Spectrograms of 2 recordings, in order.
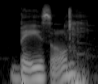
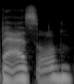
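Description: First: The word is said with an American pronunciation. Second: The word is said with a British pronunciation. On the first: "the Americans say basil" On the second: "the UK girlies say basil"

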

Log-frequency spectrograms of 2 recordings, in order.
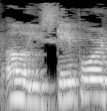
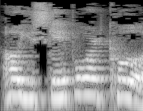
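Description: First: It sounds suspicious and disapproving. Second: It sounds impressed and approving.

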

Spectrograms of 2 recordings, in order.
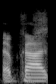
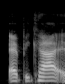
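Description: First: No extra vowel is added in the middle. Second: An extra vowel is added in the middle. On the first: The speaker calls it right. "it's Epcot" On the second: The speaker calls it wrong. "it's not Epicot"

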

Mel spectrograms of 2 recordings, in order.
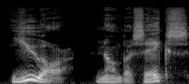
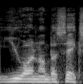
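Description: First: There is a pause after "you are". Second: There is no pause after "you are". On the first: "if it was written with a comma after you are, comma" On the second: "Instead of saying"

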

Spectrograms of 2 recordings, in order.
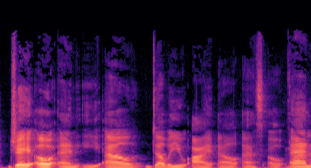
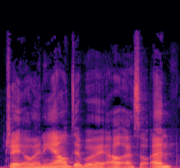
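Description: First: The letters are spelled out slowly. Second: The letters are spelled out fast.

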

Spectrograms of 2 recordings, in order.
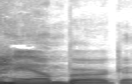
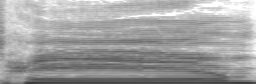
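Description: First: The word is said quickly and plainly. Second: The word is drawn out slowly.

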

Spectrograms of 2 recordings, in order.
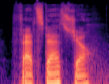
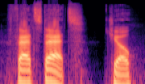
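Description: First: It is said in a plain, low-energy way. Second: It is said with exaggerated, put-on vigor.

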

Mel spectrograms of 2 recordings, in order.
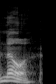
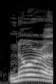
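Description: First: The name ends in a plain vowel without r. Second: The name ends with an r sound. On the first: The speaker calls it right. "I said it right" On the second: The speaker calls it wrong. "Nora is the bad way"

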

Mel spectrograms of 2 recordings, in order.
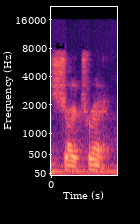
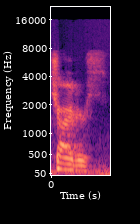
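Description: First: The name is pronounced the French way. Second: The name is pronounced the English way. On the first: The speaker calls it wrong. "the first time I pronounced it, I said Chartres" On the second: The speaker calls it right. "And the guy says Charters"

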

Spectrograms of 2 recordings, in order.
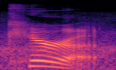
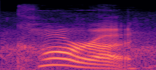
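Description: First: The first vowel sounds like the vowel in 'care'. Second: The first vowel sounds like the vowel in 'car'. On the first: This is the name as earlier shows said it. "instead of Kara" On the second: This is the name as the actress says it. "she called her Kara"

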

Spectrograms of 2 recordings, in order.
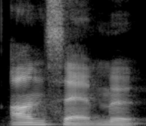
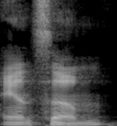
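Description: First: The name ends with an extra 'mu' syllable. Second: The name ends on a closed 'm' sound. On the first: This is the Japanese way of saying the name. "the way he mouths the line is Ansemu" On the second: This is the English way of saying the name. "It's not Ansem, where the mouth would close"

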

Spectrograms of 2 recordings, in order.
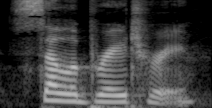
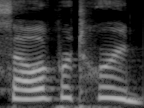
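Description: First: The word has a British pronunciation. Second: The word has a non-British pronunciation.

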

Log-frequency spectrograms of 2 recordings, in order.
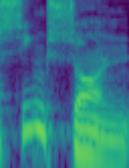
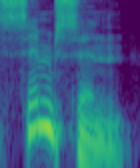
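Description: First: The last syllable sounds like 'son'. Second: The last syllable sounds like 'sin'. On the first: The speaker calls it wrong. "no Simpson" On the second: The speaker calls it right. "it's Simpson. Sin es como pecado al final"

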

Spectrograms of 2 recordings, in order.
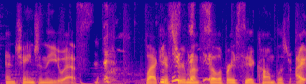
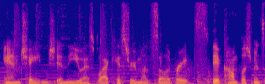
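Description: First: There is a pause after "U.S." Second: There is no pause after "U.S." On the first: A new sentence starts after U.S. The speaker calls it right. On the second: The speaker calls it wrong.

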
